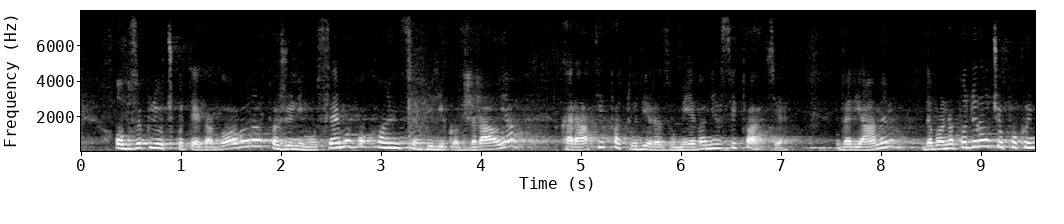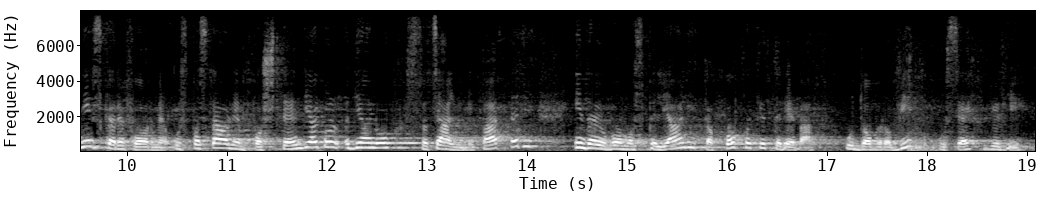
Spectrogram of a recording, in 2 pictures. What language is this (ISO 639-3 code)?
slv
